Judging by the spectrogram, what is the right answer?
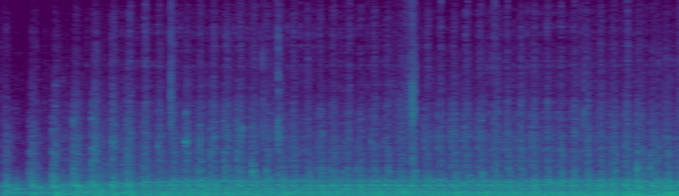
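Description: Close, continuous rapid whirring comes from a sewing machine running a wide satin stitch around an embroidered design, its needle chattering at an even pace throughout with no pauses.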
